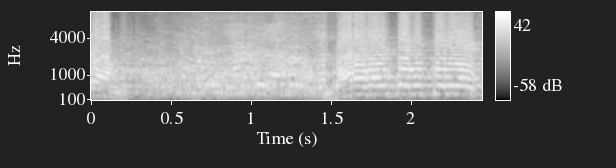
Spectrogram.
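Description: A man speaking briefly at the start and again near the end, with the chatter of a crowd in a large hall between.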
